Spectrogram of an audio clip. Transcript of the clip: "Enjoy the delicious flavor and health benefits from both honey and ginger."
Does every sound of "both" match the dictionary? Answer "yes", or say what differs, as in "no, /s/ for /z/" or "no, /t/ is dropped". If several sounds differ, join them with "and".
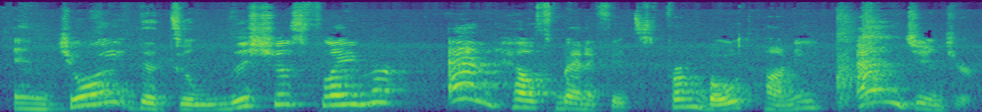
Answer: yes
